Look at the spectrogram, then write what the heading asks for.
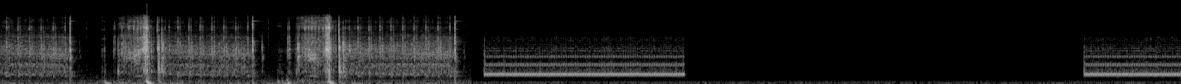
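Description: A telephone call being dialed: several seconds of irregular clicking and clattering bursts, then a steady buzzing ringback tone that sounds twice with a long silent gap between, with no voices.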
